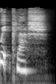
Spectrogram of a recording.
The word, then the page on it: whiplash: British English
